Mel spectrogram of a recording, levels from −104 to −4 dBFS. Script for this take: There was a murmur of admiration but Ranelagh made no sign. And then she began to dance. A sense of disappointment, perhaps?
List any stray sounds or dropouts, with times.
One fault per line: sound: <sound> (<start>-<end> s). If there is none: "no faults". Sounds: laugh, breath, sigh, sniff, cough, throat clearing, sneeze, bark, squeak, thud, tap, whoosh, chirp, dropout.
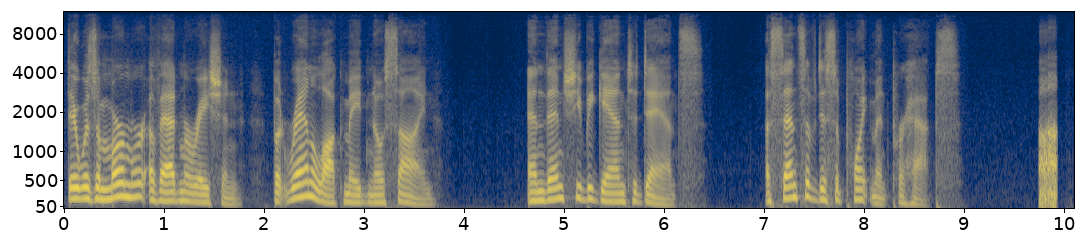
sound: laugh (9.8-9.9 s)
